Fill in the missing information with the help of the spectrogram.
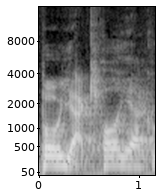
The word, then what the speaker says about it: Pauillac: Now that is the Pauillac. Did I pronounce it? – Pauillac region. – Yeah, exactly.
